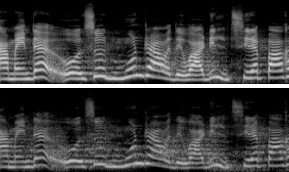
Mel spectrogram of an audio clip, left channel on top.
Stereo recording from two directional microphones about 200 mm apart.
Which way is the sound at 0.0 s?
45° left (ahead or behind).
